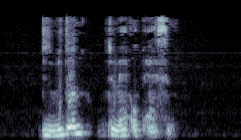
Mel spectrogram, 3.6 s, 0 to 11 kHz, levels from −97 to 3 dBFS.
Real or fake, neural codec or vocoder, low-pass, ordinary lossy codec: real; none; 7.2 kHz; AAC, 32 kbps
